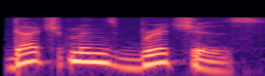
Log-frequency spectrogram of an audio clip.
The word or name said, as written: Dutchman's-breeches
